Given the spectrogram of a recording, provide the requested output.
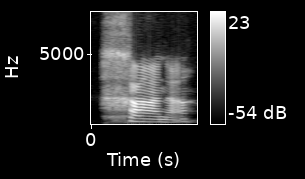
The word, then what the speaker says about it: Chana: it's kind of hard it's a Hebrew name so it's kana so Hana feisty and I am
